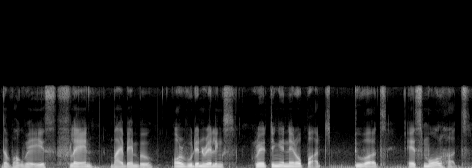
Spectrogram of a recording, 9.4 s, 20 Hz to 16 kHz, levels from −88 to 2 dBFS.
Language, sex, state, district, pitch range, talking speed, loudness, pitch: English, male, Arunachal Pradesh, Papum Pare, 100-125 Hz, 110 wpm, -16 LUFS, 110 Hz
